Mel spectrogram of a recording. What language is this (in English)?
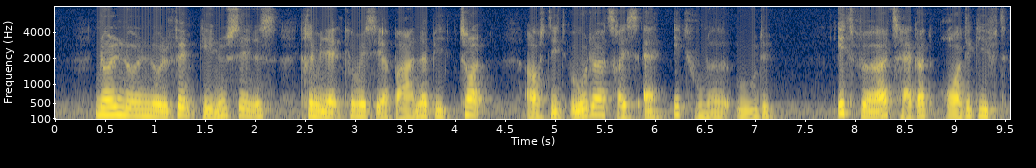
Danish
